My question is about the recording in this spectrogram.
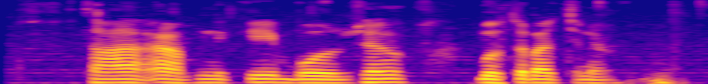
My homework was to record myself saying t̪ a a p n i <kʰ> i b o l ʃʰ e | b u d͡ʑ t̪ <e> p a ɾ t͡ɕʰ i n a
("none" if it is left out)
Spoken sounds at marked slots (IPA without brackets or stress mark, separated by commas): k, e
